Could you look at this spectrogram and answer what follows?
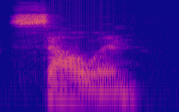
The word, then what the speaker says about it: Samhain: And we see that on this chart with the word that it's spelled like Samhain, but it's pronounced Samhain because it's Gaelic, and Gaelic isn't ever pronounced like it looks.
